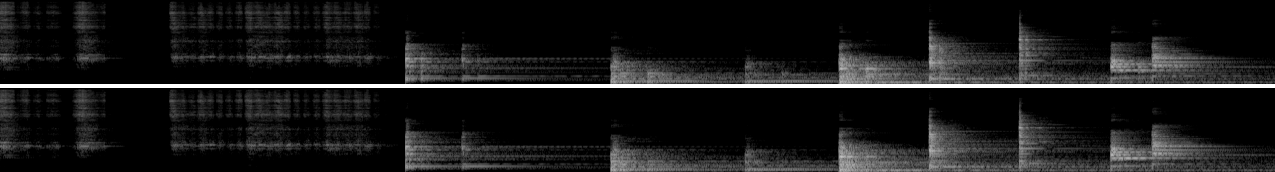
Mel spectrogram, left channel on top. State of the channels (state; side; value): normal; both; correlation 0.76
